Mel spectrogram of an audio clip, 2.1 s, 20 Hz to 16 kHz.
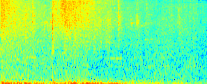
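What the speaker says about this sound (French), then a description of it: "Ce serait peut-être une bonne idée, explosion atomique, non?" A huge atomic blast in the GTA 5 video game, heard as a loud, rolling low rumble that starts at full strength, carries a few sharp crackles, then slowly fades.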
